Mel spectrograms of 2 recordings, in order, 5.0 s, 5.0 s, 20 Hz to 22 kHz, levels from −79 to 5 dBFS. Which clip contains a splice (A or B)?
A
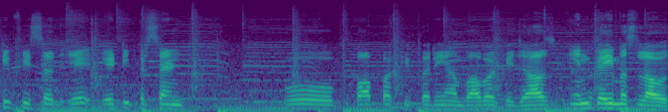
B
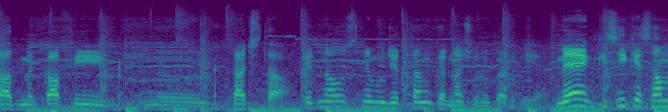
B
